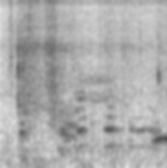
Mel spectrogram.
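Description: Hens cluck in short bursts inside laying boxes near a garden coop, a few close, fairly loud calls rising toward the end.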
